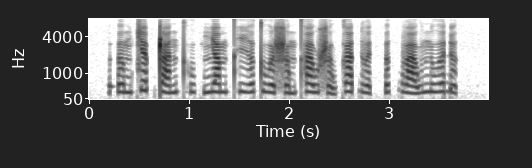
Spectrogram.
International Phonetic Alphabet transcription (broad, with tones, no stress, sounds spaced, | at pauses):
ʔ ə˨˩ m c ɛ˦˥ p̚ ʈ a˨˩˦ n t̪ʰ u˨˩ k̚ ɲ a˧ m t̪ʰ i˨˩˦ ə̯ t̪ u˨˩ ə̯ ʂ ə˨˩˨ m t̪ʰ a˧ w ʂ ə˨˩˨ w k a˦˥ t̚ v ɛ˨˩ k̚ ʔ ə˦˥ k̚ v a˨˩˦ w n u˧˥ ə̯ ɗ ə˨˩ k̚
